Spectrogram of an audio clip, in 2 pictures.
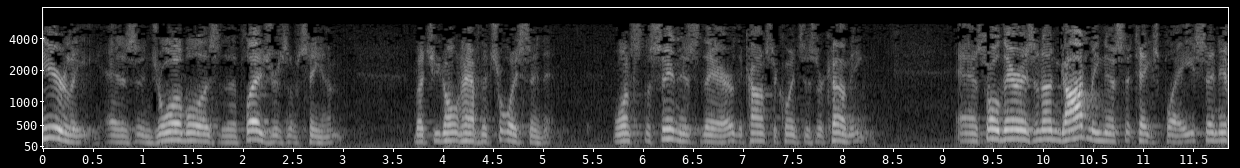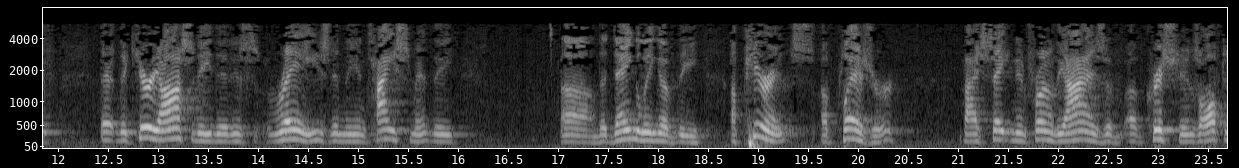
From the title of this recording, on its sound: Ketha Heights Baptist Church ~ Live Broadcast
